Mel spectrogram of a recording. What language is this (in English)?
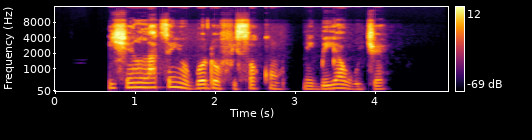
Yoruba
